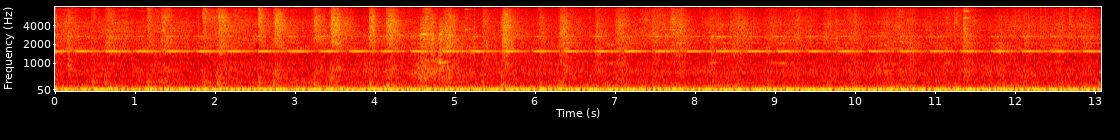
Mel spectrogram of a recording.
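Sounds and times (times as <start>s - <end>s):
freight train rolling past: 0.0s - 13.0s
wheels clicking over rails: 0.0s - 13.0s.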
